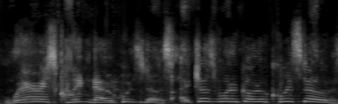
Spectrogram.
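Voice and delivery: whiny plea. Retold or imitated. Asking the sign spinner, a high pleading whine. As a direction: beg for Quiznos like a lost child. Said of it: "I'm like".

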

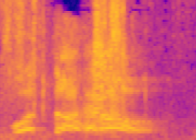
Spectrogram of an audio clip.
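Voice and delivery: high, loud exasperated shout; frustrated outburst. Real, not acted. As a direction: vent at losing a fight. Just killed by opponent.

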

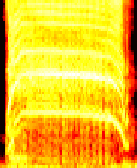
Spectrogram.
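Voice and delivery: long high scream; high startled scream. Real, not acted. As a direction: scream as the scare hits. Wakes from nightmare scene.

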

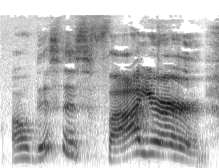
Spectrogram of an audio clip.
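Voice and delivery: slow, drawn-out praise of fire; slow admiring. Real, not acted. Showing viewers her top, slow admiring drawl. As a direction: linger on fire.

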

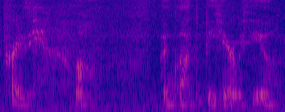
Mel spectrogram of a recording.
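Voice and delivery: soft hushed whisper. Real, not acted. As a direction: whisper it close and quiet. Whispering in the waiting room.

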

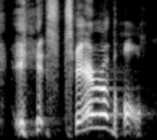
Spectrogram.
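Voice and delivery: choked-up slow cry of despair; tearful. Retold or imitated. Pastor retelling breaking down to his friend, tearful. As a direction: break down in tears, slowly. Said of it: "with tears going to my cheeks".

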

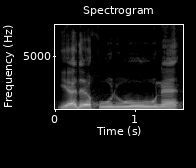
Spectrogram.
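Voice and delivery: يدخلون with the waw held two counts; slow correct يدخلون; two-count madd. Shown as a demonstration. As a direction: lengthen the waw of يدخلون evenly. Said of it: "شوف بقرأها إزاي".

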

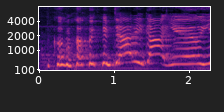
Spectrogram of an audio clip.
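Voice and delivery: high, sing-song delight. Real, not acted. Parent shows pet son his new truck, excited baby talk.

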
